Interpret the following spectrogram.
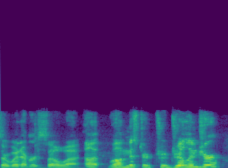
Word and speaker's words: Trullinger: Everyone says, is it Trullinger or Trullinger? Please, sir, educate our hard guests. G. Hard G. Trullinger.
